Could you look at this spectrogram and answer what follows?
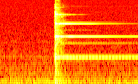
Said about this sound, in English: Oh, it's a desk bell. A desk bell. Hey, desk bell. You got our attention.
